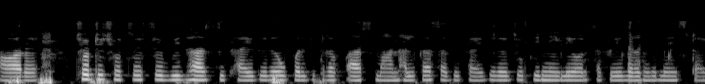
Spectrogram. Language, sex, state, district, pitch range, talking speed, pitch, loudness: Hindi, female, Chhattisgarh, Bilaspur, 190-205 Hz, 230 wpm, 195 Hz, -22 LUFS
